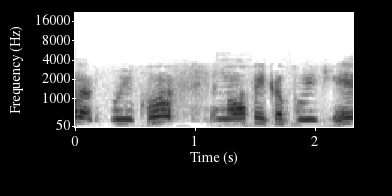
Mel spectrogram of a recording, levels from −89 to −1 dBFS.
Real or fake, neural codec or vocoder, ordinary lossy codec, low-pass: fake; codec, 44.1 kHz, 1.7 kbps, Pupu-Codec; MP3, 24 kbps; 5.4 kHz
